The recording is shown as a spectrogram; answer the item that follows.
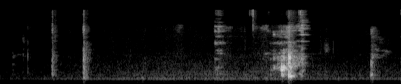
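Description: A jalapeño cheddar cornbread is knocked out of a hot pan: a few sharp clanks and thuds of metal at close range, then a louder clattering scrape, with quiet pauses between the knocks.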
